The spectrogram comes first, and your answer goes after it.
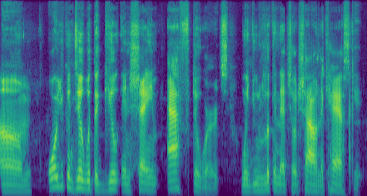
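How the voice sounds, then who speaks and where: A man with a bright, sharp tone and lively intonation, in a very clean recording with a silent background and a dry, close sound with no echo. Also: medium pitch for a man. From Detroit, US Midwest. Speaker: YouTube live streamer. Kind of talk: casual chat. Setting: livestream. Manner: stutters, fast.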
